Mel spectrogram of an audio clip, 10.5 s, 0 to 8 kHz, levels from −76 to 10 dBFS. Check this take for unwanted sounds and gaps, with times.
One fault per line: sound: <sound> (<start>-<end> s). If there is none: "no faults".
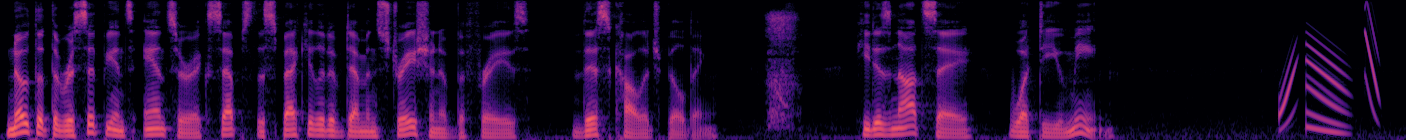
sound: sniff (5.7-6.0 s)
sound: chirp (9.6-10.4 s)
